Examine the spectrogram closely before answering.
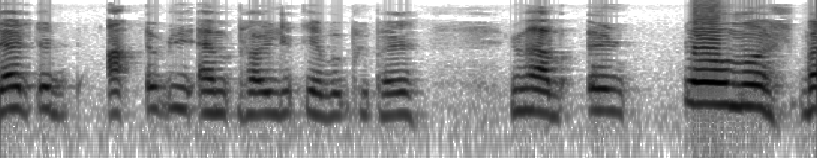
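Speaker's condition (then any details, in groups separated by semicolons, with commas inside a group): Cerebral palsy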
